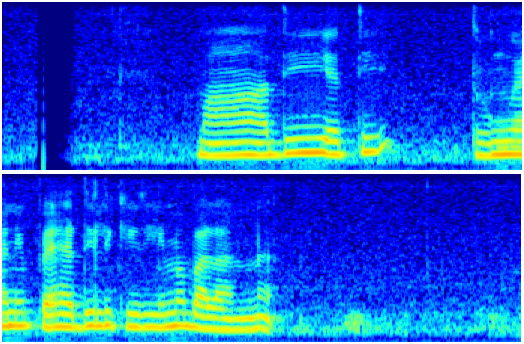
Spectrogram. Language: Sinhala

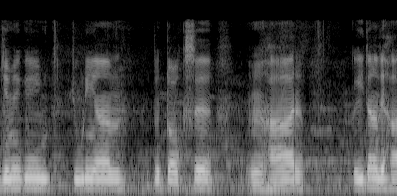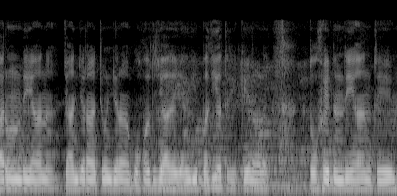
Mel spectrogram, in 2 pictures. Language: Punjabi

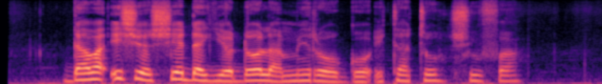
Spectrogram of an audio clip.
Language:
Kikuyu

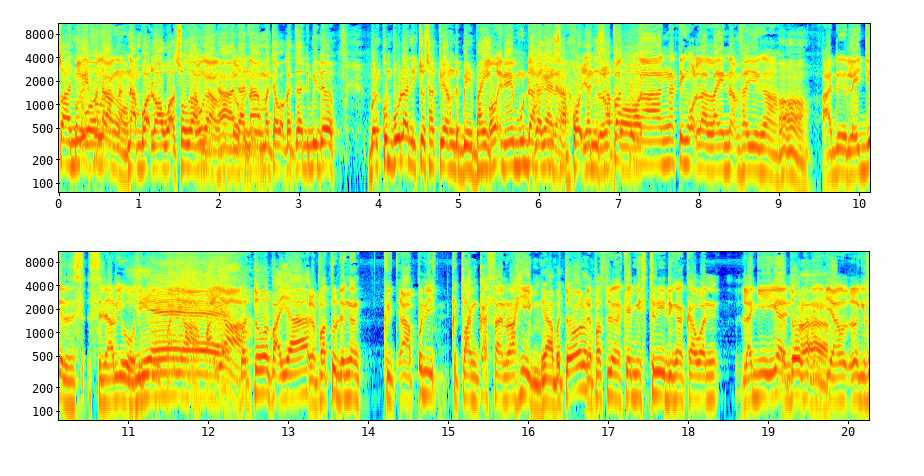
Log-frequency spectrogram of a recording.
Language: Malay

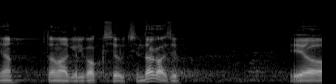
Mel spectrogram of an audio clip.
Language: Estonian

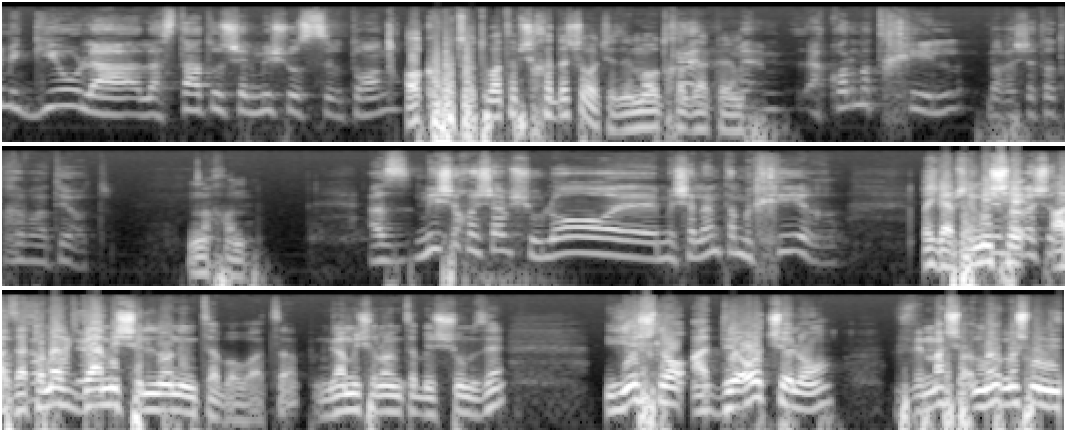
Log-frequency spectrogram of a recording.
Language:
Hebrew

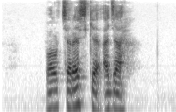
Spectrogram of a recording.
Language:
Chuvash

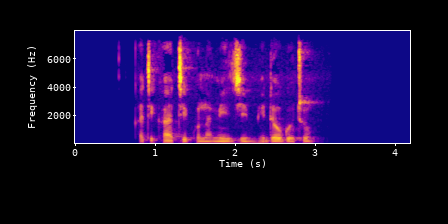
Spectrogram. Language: Swahili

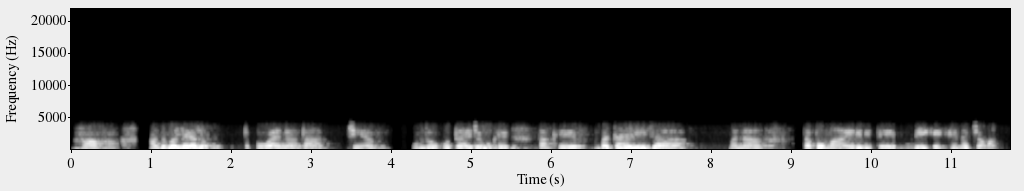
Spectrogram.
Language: Sindhi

